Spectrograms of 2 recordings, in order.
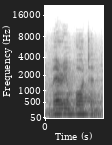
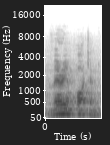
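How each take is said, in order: No difference in how they are said.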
